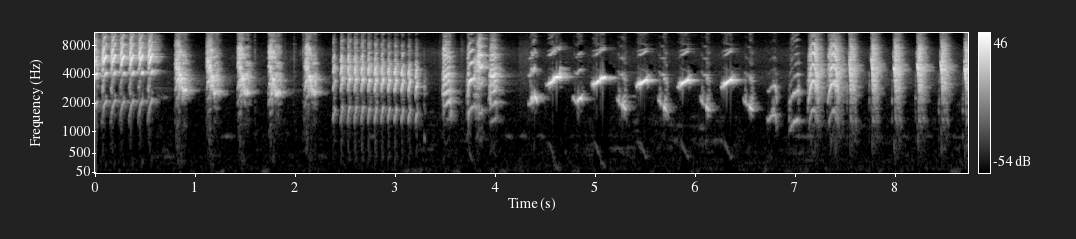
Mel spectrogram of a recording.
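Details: Long-tailed shrike delivering Tengkek Buto material: rapid buzzy trills and a rattling stretch, then a series of liquid slurred whistles, closing with a steady row of loud, sharp repeated chips.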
